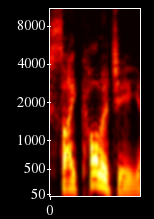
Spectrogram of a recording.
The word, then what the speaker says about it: psychology: So we pretend the P isn't there when we pronounce Greek-derived words like psychology and psalm.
